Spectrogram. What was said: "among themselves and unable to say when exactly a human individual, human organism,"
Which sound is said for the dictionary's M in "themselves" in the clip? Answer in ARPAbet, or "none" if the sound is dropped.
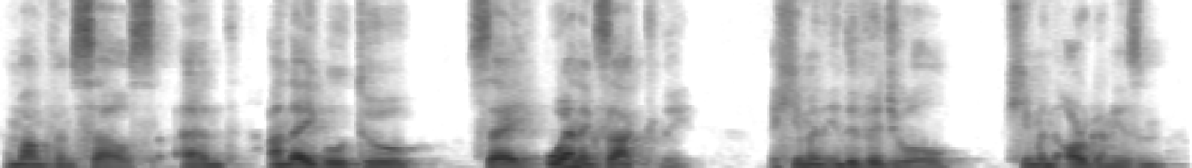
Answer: M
